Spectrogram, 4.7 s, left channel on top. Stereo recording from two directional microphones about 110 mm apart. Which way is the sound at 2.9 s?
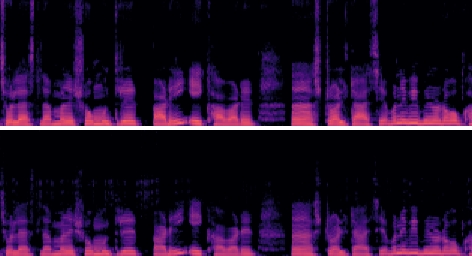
40° left (ahead or behind).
